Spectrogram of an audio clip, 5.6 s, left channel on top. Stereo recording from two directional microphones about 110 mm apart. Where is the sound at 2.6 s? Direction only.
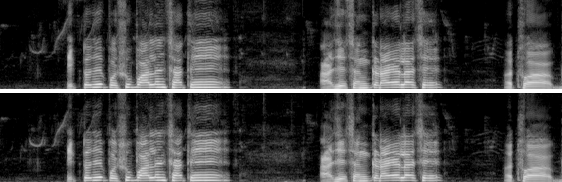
50° left (ahead or behind).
